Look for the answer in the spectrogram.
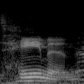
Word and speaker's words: Haman: Rhymes with Raymond. – Yes. It's Haman.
